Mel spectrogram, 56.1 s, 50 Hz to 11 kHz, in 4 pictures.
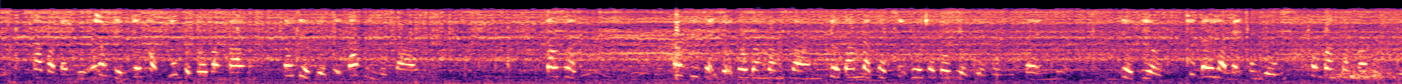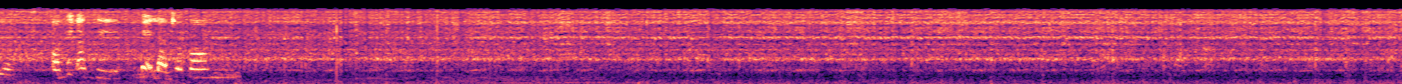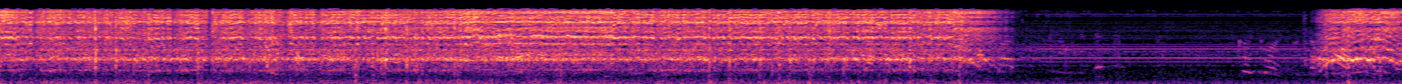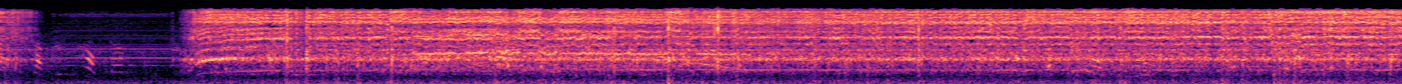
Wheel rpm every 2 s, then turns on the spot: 160, 160, 160, 160, 160, 160, 160, 160, 160, 160, 160, 160, 160, 160, 160, 160, 160, 160, 150, 10, 20, 30, 130, 160, 160, 160, 160, 160.
none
